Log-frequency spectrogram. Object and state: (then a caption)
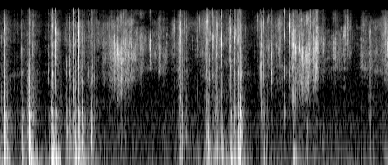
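Gel grid cushion being squeezed. A purple gel grid cushion made of hyper-elastic polymer is bent and squished between fingertips. It gives off irregular crunchy, squishy crackles and tearing-like rustles with deep soft thumps and brief bright sizzles.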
